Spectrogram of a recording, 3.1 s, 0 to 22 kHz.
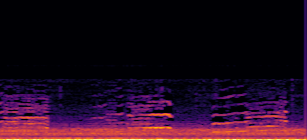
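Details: Nesting bald eagles in Southwest Florida, captured on a nest camera on November 26, 2022 while prey arrives; faint high, slightly descending whistled notes with overtones rise over strong low wind noise.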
